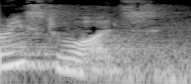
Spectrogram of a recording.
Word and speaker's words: wristwatch: My mother bought a wristwatch. Here again this word is starting from consonant sound. W is silent.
